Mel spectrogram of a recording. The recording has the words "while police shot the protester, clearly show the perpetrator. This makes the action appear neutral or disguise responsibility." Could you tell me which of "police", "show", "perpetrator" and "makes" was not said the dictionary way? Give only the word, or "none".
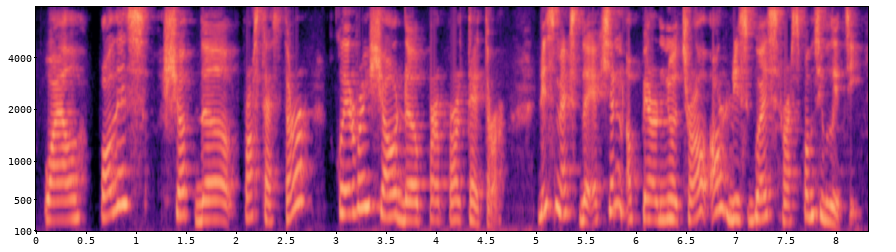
perpetrator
